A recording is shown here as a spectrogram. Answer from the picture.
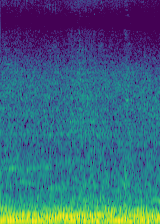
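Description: A steady low rumble with no distinct events.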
